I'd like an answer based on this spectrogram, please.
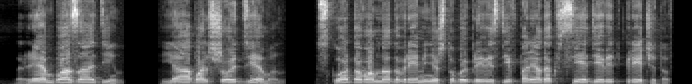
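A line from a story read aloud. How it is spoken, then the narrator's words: Yelled. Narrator (Russian): заорал я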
